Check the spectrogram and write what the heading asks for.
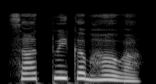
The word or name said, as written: ಸಾತ್ತ್ವಿಕಭಾವ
